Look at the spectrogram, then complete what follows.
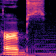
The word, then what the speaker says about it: herbs: you're from we say herbs here with a with just the H is silent but I know some people say herbs herb for me sounds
